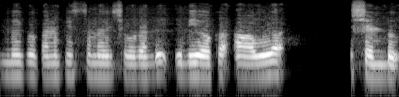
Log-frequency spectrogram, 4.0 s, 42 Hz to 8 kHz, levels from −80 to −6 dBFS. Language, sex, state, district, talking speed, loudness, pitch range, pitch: Telugu, male, Telangana, Karimnagar, 120 wpm, -17 LUFS, 130-135 Hz, 135 Hz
